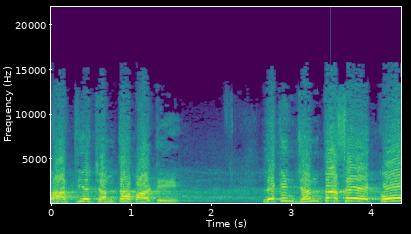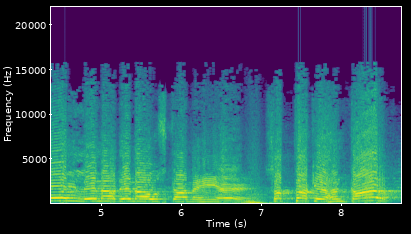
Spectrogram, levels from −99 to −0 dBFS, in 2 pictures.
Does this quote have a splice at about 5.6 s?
no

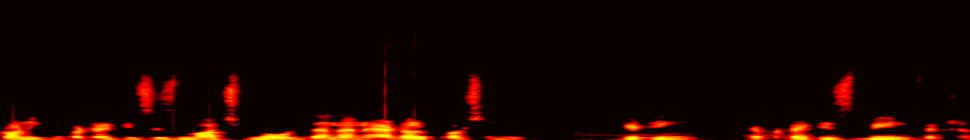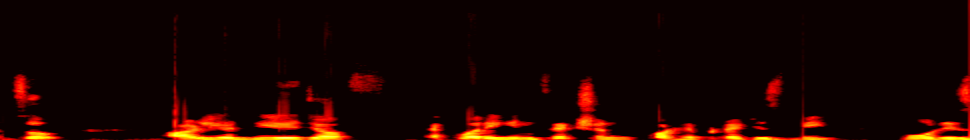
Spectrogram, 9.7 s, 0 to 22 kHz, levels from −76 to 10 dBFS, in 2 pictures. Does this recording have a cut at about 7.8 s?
no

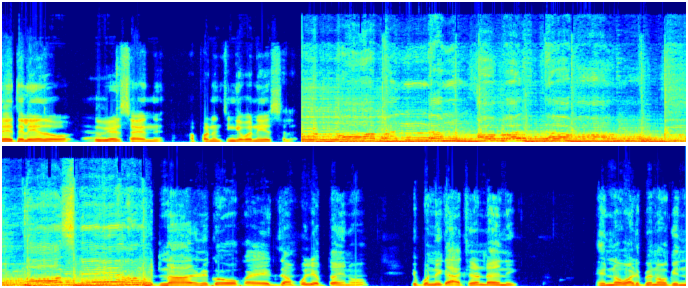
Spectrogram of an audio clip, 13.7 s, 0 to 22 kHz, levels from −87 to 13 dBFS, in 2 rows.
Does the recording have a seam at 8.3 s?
yes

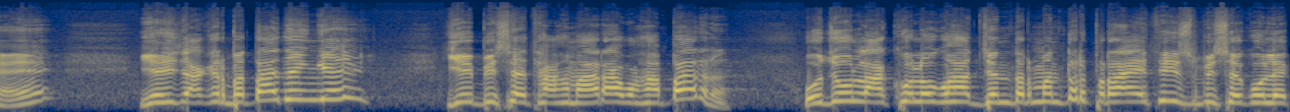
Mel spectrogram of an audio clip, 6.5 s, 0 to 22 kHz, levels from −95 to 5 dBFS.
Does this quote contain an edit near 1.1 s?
no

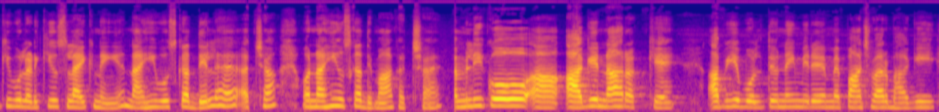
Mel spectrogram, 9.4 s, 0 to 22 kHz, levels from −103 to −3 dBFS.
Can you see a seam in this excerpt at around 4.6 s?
yes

